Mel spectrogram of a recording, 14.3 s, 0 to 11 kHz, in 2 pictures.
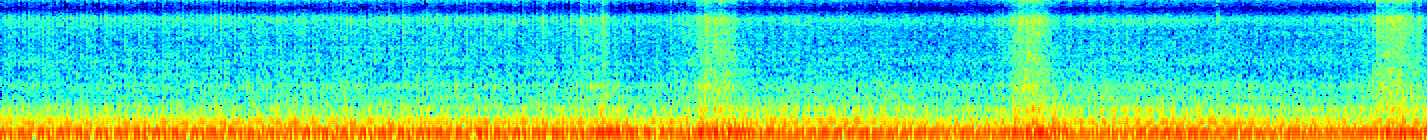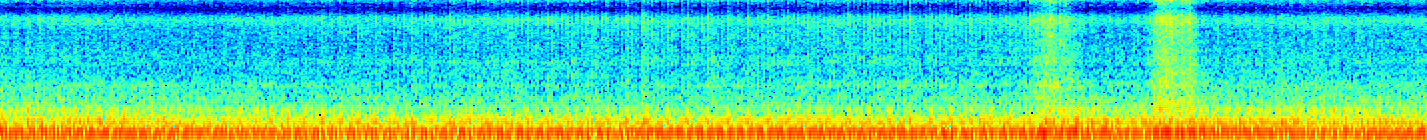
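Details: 1972 Nova 307ci V8 first fire-up after 35 years with a rebuilt carb and sanded points: lumpy idle with an occasional skip and ticking puffs like exhaust leaks. Misfiring, described as running on at least six cylinders; the owner suspects a flat cam lobe.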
